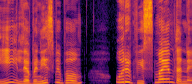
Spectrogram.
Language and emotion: Malayalam, happy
